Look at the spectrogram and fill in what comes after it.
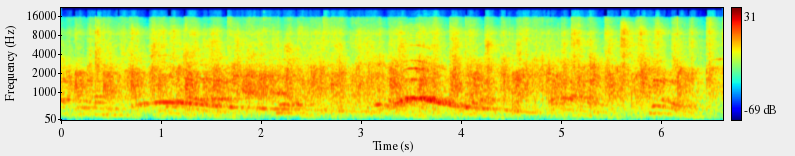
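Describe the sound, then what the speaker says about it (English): A crowd claps at the close of a Friday-night comedy showcase, a continuous rolling applause heard slightly back in the room, with gliding tonal sounds and voices drifting over it. "They're clapping in the background."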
